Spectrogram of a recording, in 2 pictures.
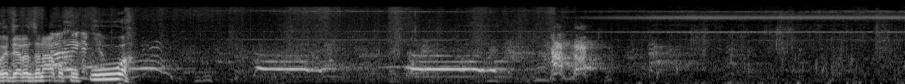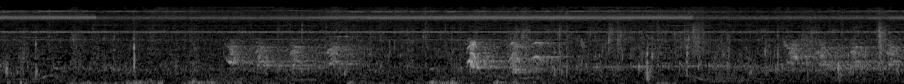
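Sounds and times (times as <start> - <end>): high-pitched hum: 0.0 - 18.0
dogs yelping: 0.4 - 8.2, 11.3 - 12.9, 13.6 - 15.5, 16.6 - 18.0.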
